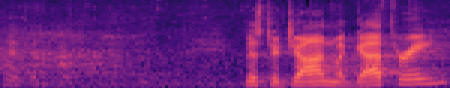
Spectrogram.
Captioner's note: laughter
